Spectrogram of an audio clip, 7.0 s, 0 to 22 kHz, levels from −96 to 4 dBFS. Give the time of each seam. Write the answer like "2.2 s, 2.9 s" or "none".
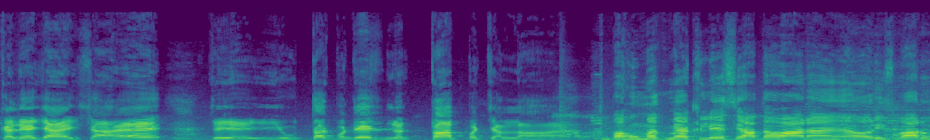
4.4 s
